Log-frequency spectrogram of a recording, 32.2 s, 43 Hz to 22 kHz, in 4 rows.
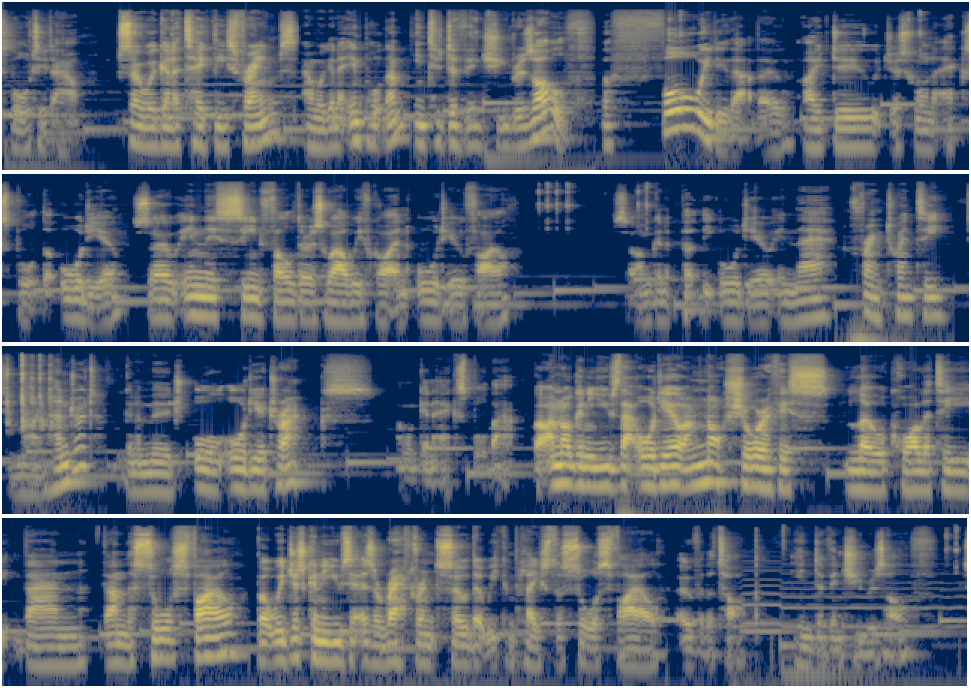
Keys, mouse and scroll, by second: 1.2 click, 3.8 click, 5.4 click, 7.5 click, 12.4 click, 15.9 click, 19.3 click, 32.1 click.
